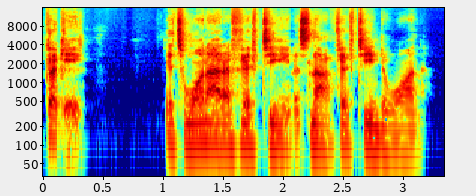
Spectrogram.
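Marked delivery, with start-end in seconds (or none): 0.0-2.1 gravelly, raspy coach-style voice. Recalling what your mentor, a coach, told you when he called you Cookie, in a gravelly Bill Campbell voice. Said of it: "He had this gravelly voice".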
